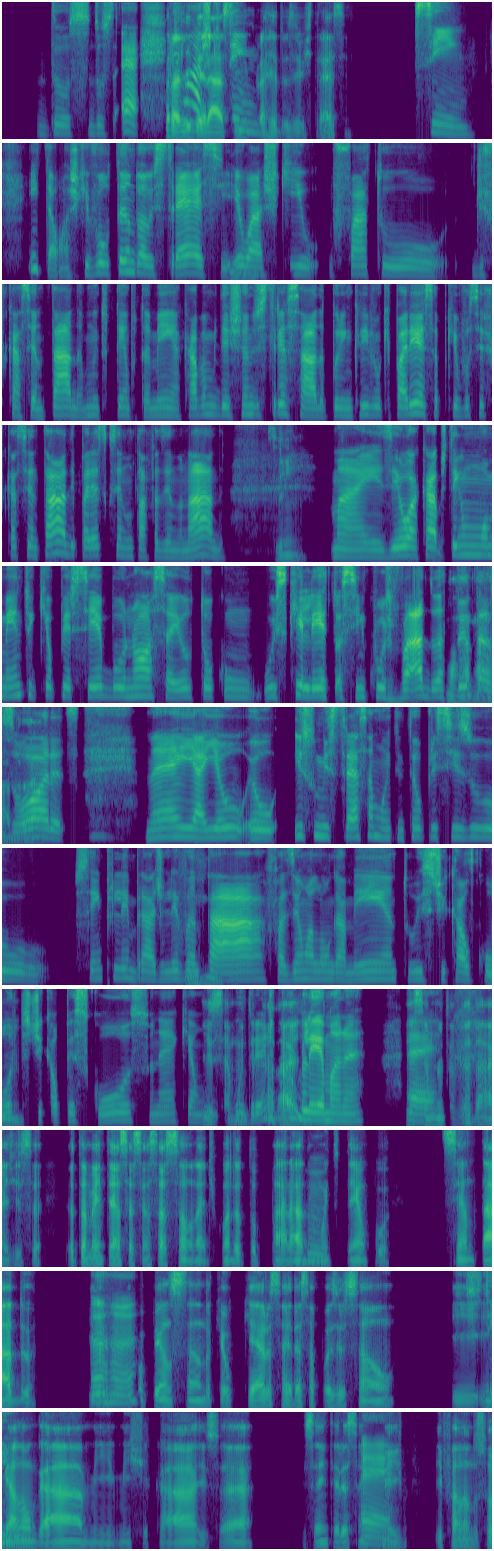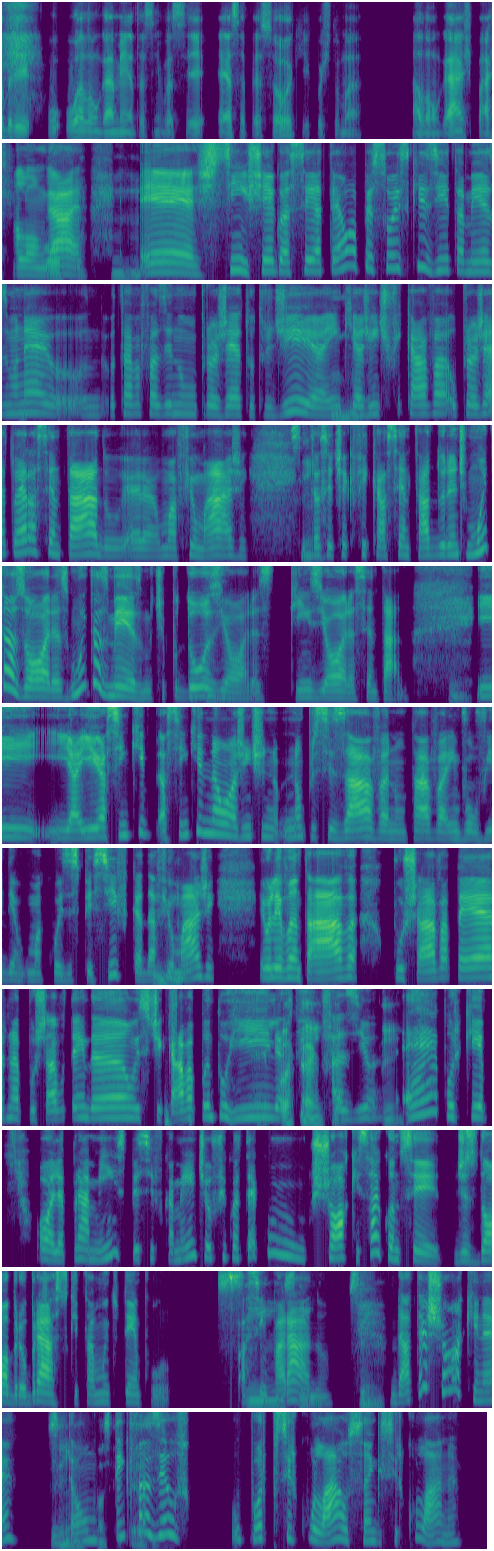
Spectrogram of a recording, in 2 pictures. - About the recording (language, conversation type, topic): Portuguese, podcast, Que hábitos simples ajudam a reduzir o estresse rapidamente?
- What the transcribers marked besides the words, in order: chuckle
